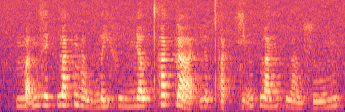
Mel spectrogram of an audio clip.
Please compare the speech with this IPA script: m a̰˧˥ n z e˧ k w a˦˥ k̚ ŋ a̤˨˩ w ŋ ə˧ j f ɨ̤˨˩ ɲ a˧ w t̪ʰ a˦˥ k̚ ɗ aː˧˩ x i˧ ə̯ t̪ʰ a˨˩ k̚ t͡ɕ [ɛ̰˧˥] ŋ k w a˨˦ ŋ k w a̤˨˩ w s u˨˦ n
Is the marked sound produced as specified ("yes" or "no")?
yes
